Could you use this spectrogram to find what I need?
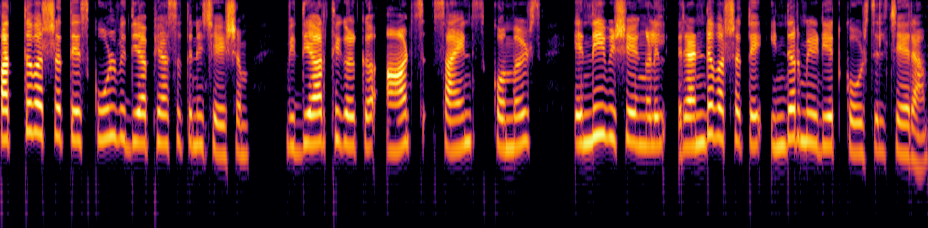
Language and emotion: Malayalam, neutral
